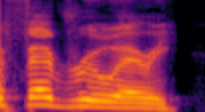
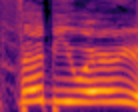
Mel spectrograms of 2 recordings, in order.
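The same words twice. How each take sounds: First: "February" said Feb-roo-ary, first r sounded; spelled-out pronunciation. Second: "February" said Feb-yoo-ary, without the first r; common pronunciation. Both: Shown as a demonstration. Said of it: "is it February or February?".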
